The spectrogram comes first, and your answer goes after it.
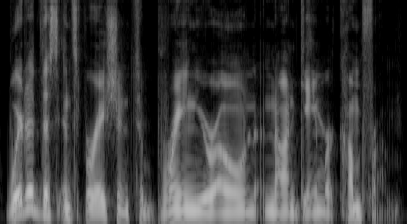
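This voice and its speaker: A man's voice: on the low side, animated, normal speed, darkish tone, clear, resonant tone, no room sound, studio quality. A man co-hosting a gaming podcast, enthusiastic and rambling, full of "like"s and laughs. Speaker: podcast co-host. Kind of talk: casual podcast chat.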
